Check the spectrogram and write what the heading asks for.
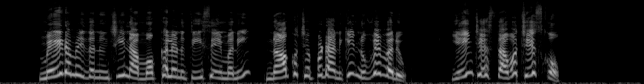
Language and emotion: Telugu, angry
